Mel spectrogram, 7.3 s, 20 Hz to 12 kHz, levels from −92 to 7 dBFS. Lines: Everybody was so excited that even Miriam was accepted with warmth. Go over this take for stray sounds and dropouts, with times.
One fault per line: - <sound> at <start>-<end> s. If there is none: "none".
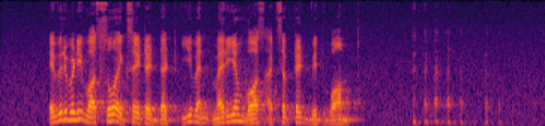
- laugh at 5.5-7.0 s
